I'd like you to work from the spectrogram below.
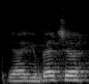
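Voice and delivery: put-on Fargo-style Minnesota accent; Minnesotan accent. Game player mimicking people who talk that way, Minnesotan accent. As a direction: imitate a folksy Minnesotan accent. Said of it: "the way this Fargo character does".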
